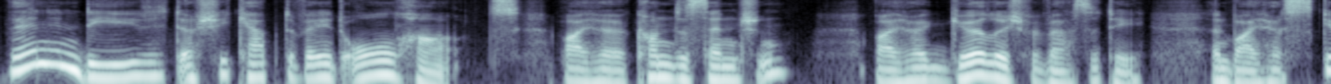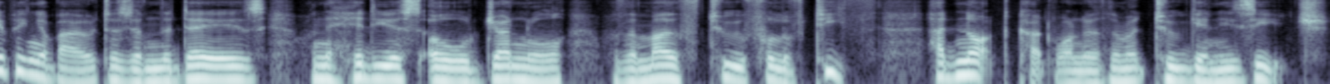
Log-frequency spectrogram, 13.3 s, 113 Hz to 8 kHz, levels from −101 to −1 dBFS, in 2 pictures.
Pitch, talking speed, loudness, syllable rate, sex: 145 Hz, 205 wpm, -18 LUFS, 5.5 syllables/s, female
